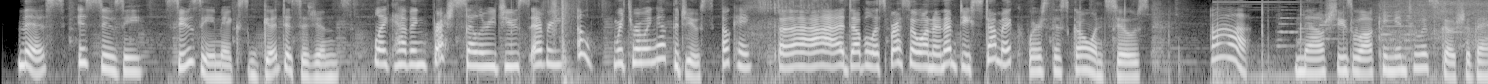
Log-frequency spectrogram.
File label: Commercial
